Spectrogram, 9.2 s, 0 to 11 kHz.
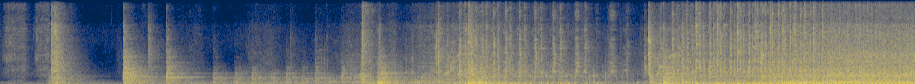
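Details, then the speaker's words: Craftsman M230 push mower, hard to start and smoking, started with carb cleaner; sputtering catches and stalls, then a rough uneven run that settles somewhat, suspected oil in the cylinder or flooding/poor fuel starving the plug. "So in this case, what we had is we had an issue with probably some oil being up in that cylinder and causing that spark plug not to have quite enough fuel air mix in there to get it started."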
